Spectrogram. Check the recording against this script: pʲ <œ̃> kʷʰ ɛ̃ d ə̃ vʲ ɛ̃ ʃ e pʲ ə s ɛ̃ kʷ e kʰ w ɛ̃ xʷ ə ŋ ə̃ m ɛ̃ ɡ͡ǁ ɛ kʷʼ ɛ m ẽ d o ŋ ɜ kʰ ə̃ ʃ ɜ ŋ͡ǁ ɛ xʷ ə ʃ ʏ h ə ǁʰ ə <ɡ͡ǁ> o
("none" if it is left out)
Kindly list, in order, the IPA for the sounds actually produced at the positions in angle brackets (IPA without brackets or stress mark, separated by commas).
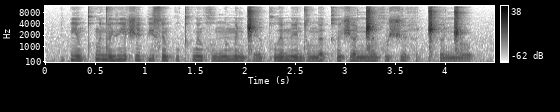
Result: ɛ̃, ŋ͡ǁ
